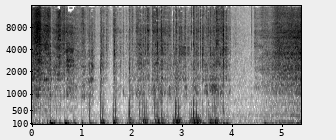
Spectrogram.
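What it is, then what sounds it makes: Polystyrene foam head scratched with long nails. Long pink acrylic nails rub and scratch the back of a white polystyrene foam mannequin head. A quick, uneven series of dull, low scraping strokes rides over a bright hiss of friction, then fades into a quieter, steady airy rustle.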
